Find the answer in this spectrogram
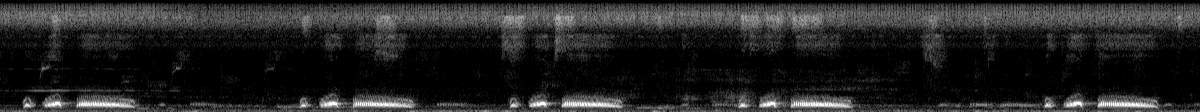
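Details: Male spotted dove training call repeated five times. Each phrase has two short clipped notes followed by a longer low coo, spaced about two to three seconds apart, with a thin constant high-pitched tone behind.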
